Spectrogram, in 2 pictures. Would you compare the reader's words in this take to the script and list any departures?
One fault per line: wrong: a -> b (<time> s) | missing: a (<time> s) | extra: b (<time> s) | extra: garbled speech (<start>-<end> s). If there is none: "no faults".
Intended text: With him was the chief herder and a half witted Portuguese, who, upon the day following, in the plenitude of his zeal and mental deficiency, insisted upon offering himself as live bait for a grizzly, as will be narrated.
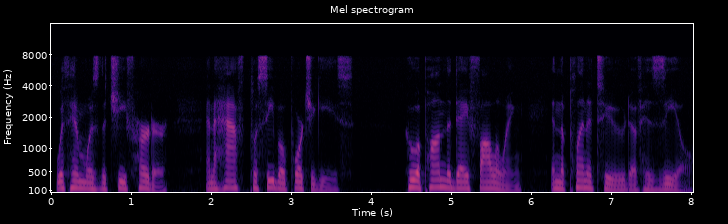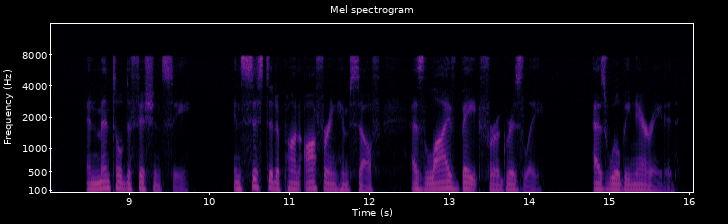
wrong: witted -> placebo (2.5 s)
